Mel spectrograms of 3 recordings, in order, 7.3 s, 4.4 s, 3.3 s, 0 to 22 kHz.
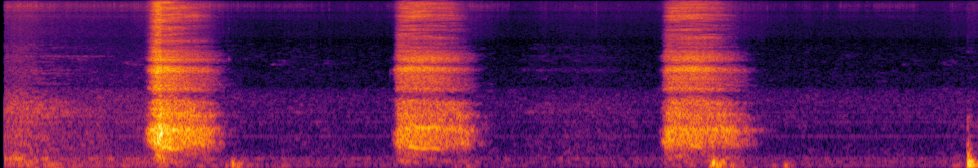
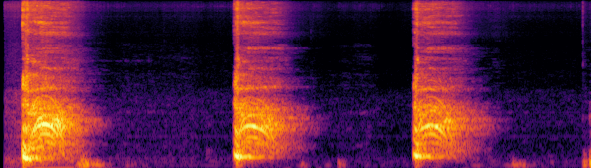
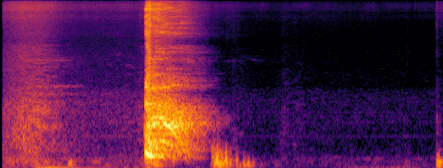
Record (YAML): exhalation_length: 7.3 s
exhalation_amplitude: 32768
exhalation_signal_mean_std_ratio: 0.35
three_cough_length: 4.4 s
three_cough_amplitude: 32768
three_cough_signal_mean_std_ratio: 0.4
cough_length: 3.3 s
cough_amplitude: 32768
cough_signal_mean_std_ratio: 0.3
survey_phase: beta (2021-08-13 to 2022-03-07)
age: 45-64
gender: Male
wearing_mask: 'No'
symptom_none: true
symptom_onset: 5 days
smoker_status: Ex-smoker
respiratory_condition_asthma: false
respiratory_condition_other: false
recruitment_source: REACT
submission_delay: 2 days
covid_test_result: Negative
covid_test_method: RT-qPCR
influenza_a_test_result: Unknown/Void
influenza_b_test_result: Unknown/Void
